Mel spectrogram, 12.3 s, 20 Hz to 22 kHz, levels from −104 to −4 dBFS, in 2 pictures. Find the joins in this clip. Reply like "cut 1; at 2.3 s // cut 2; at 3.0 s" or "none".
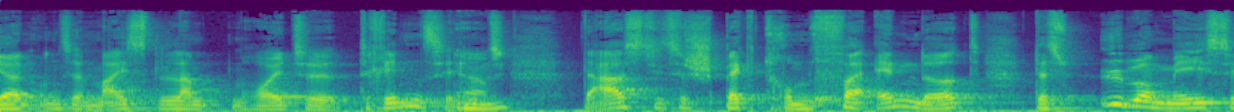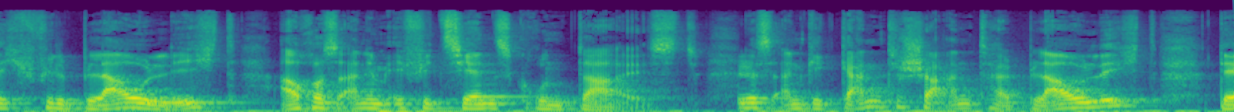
cut 1; at 4.1 s // cut 2; at 9.9 s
